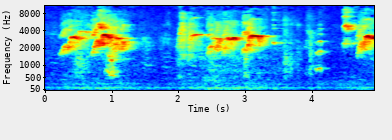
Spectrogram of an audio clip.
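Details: A six-month-old female pet sun conure, indoors at Christmas while watching a film, gives harsh, grating squawks in short bursts, about one every second or two.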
